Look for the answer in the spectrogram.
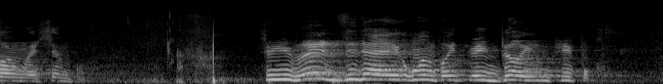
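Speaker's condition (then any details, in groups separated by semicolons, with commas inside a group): Cerebral palsy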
